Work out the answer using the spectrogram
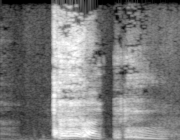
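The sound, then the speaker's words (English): A quick cough and throat clearing come as two rough bursts, the first stronger, then a softer raspy follow-through, heard alone. “I also just want to say thank you for sticking with this cough right now”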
